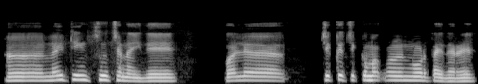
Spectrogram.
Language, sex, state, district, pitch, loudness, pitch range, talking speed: Kannada, male, Karnataka, Dharwad, 185 Hz, -14 LUFS, 170-200 Hz, 115 wpm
